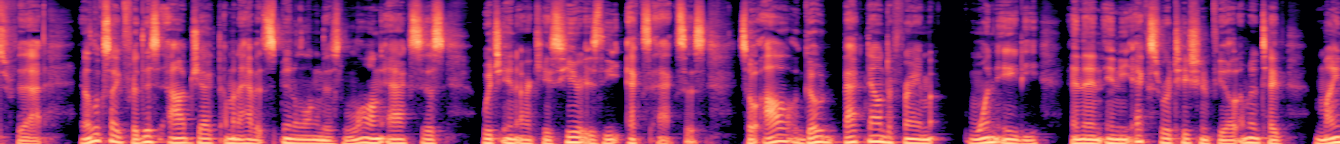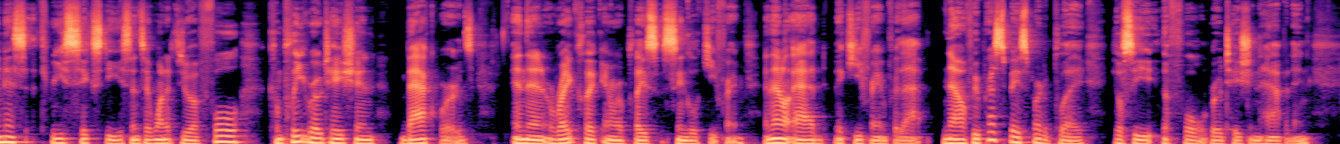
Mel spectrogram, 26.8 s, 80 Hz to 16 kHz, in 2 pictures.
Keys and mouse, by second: 1.9-3.9 middle drag, 3.9-9.6 drag, 9.6-11.0 middle drag, 11.0-15.1 drag, 22.8 space.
